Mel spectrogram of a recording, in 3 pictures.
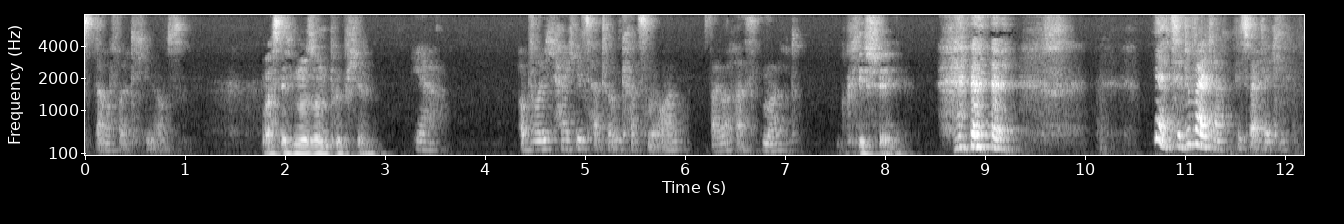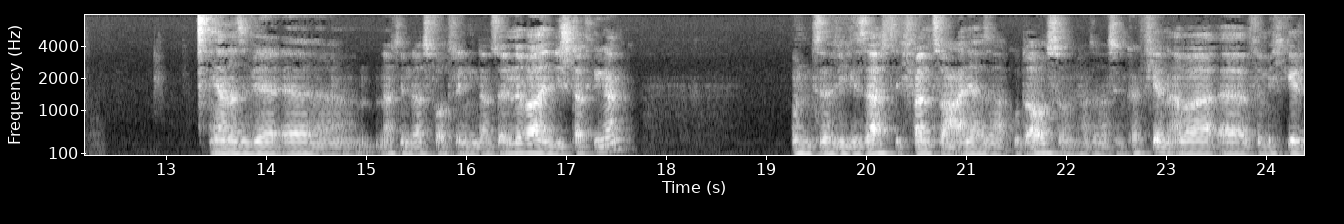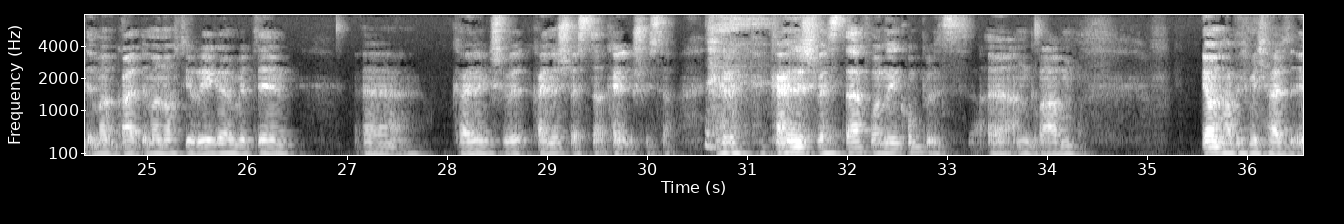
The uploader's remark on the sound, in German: Bitte verzeiht den schlechten Ton von dieser Folge.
